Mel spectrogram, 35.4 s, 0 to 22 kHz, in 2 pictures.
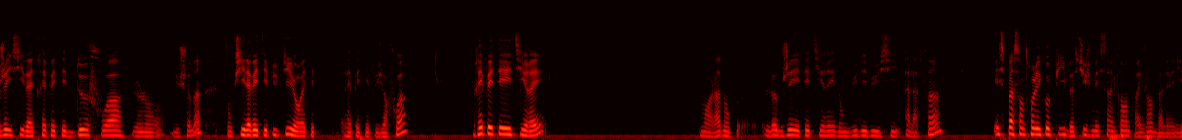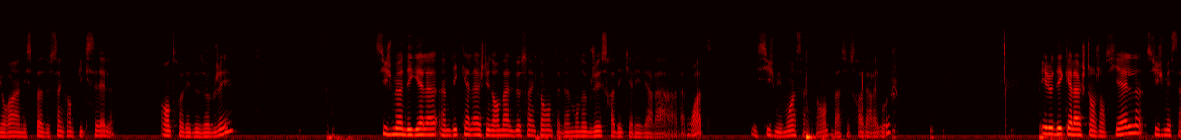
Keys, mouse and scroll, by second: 6.5 click, 16.0 click, 16.8 KP_5, 16.9 KP_0, 17.3 Tab, 22.1 click, 22.8 KP_0, 22.9 Tab, 25.1 click, 25.9 KP_5, 26.0 KP_0, 26.2 Tab, 29.3 click, 29.9 KP_Subtract, 30.2 Tab, 32.9 click, 33.5 KP_0, 33.6 Tab, 35.0 click.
